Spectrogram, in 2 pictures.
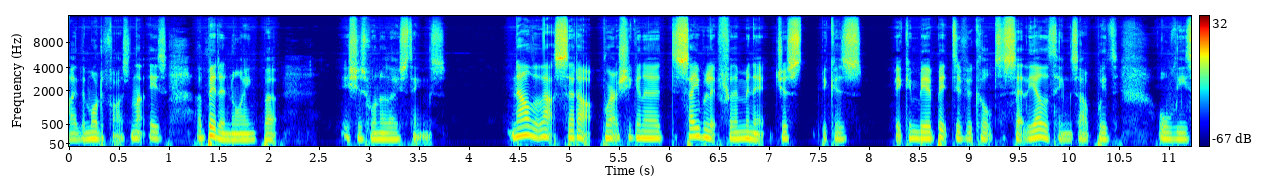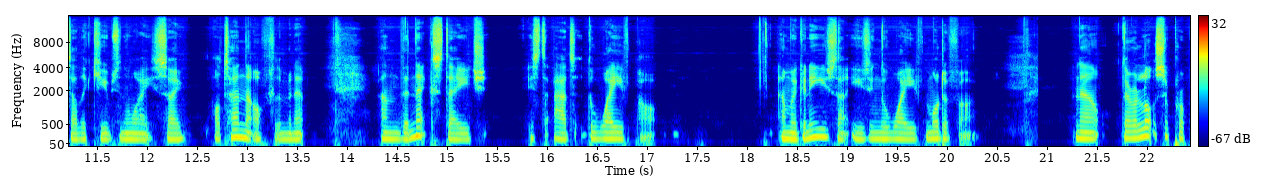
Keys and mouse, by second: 3.2 ctrl+middle click, 3.8 shift+middle click, 4.1 ctrl+middle click, 4.1 click, 6.7 click, 13.0 click, 14.1 click, 16.1 click, 16.9 click.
